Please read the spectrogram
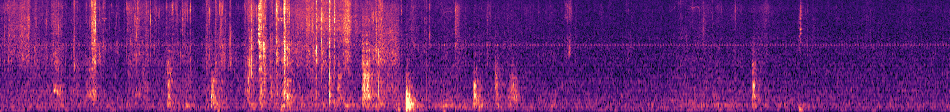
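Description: Small metal rings of a chainmail arm guard clinking and rustling against each other as it is handled and flexed on the forearm: a busy run of light clinks over the first six seconds, then only a few scattered clicks.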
